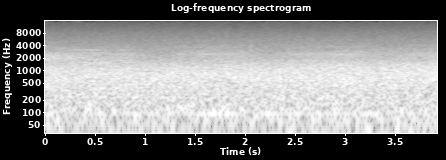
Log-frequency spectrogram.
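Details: Steady broadband roar, like wind or distant traffic, fills the whole recording evenly with no animal calls standing out.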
